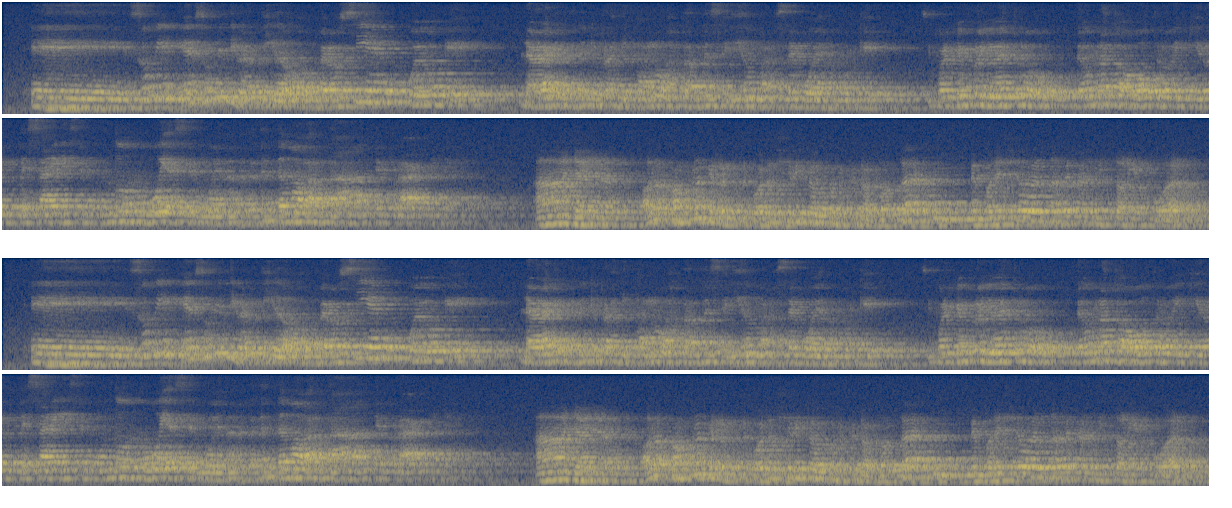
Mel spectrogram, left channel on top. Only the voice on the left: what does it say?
Mm.
Ah, ya, ya. Ahora, ahora que re- recuerdo, sí he visto algo con respecto al Dota y me pareció haber una vez haber visto a alguien jugar,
